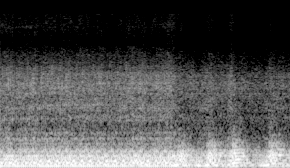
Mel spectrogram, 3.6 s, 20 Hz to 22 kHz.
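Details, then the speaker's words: 2001 Suzuki Katana 600 after fixing fuel delivery (air in fuel feed line, uncapped vacuum line capped): loud, crisp exhaust picking up cleanly on throttle blips; all four cylinders firing. "Oh, I can tell the difference. 100% running on all 4. Not even a question. 100% running on all 4 cylinders."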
